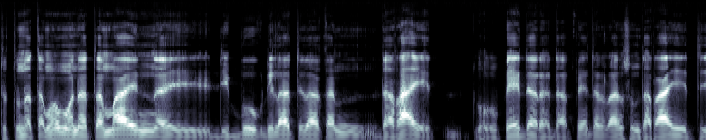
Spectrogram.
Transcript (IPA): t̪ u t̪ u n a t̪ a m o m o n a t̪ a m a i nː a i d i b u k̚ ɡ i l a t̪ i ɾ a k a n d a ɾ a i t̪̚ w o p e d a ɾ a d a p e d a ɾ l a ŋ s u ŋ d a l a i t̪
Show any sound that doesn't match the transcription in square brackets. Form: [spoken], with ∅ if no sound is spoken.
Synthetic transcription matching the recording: t̪ u t̪ u n a t̪ a m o m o n a t̪ a m a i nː a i d i b u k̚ [d] i l a t̪ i [l] a k a n d a ɾ a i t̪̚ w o p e d a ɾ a d a p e d a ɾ l a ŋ s u ŋ d a [ɾ] a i t̪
